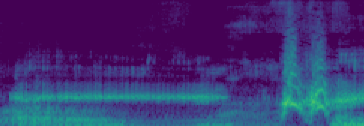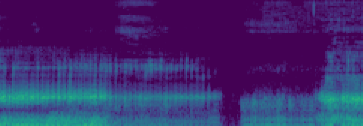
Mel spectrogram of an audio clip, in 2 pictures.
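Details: Fight between a Golden Labrador and a cocker spaniel: a steady deep growl broken by a sudden loud snarl or snap, then continued rumbling growls.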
